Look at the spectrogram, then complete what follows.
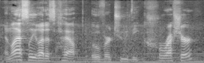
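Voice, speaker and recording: A man's voice: a little high, expressive, moderate pace, fairly bright tone, soft background music. A man hosting a gaming video, commenting casually and conversationally with wry asides. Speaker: gaming channel host. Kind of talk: casual game update commentary.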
